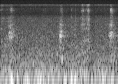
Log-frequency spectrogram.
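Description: Very faint graphite pencil strokes on paper along a ruler's edge: a few short, soft scratches in near silence.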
